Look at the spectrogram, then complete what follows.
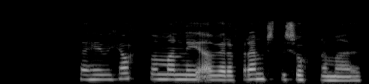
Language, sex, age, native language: Icelandic, female, 30-39, Icelandic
